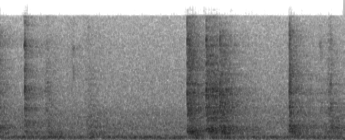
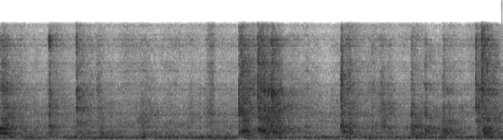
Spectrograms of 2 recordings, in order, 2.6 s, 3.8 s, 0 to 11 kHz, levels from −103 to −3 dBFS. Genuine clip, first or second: first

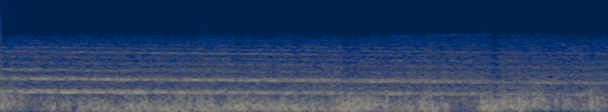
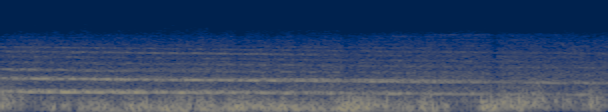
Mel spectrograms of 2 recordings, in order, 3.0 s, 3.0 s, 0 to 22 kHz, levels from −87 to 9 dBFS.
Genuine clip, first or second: second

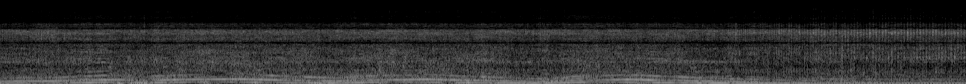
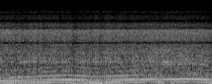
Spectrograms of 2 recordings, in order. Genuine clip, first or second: second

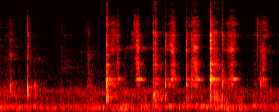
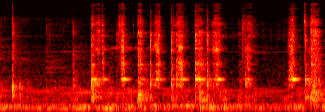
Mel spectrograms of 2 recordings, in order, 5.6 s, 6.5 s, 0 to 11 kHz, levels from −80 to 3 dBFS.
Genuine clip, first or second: second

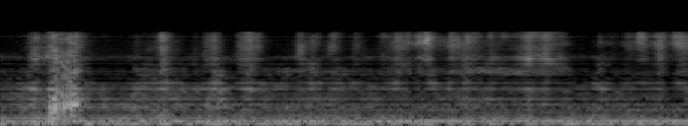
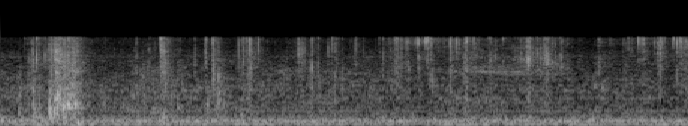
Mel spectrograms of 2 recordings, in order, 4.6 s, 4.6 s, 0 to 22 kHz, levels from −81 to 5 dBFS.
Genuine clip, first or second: second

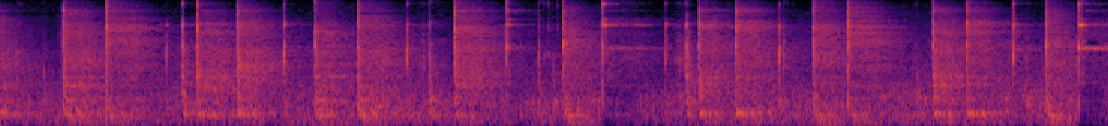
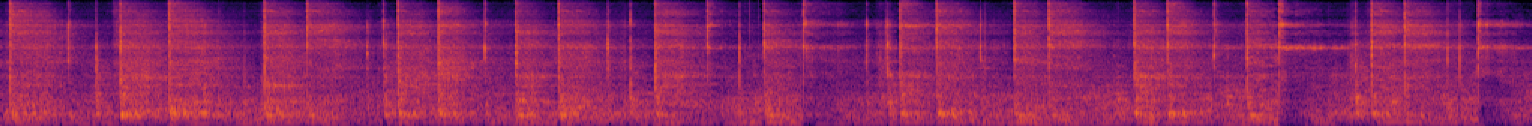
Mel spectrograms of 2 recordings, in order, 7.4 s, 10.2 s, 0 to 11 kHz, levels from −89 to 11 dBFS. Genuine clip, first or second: first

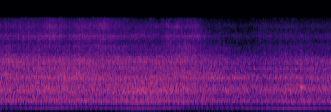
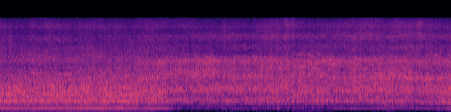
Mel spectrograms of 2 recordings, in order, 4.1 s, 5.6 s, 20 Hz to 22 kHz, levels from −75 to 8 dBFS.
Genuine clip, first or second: first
